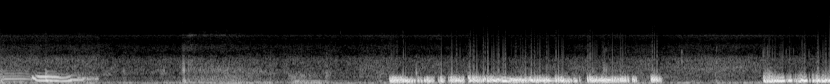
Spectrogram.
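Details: Stomach growling: loud, low gurgling and rumbling in several long bursts between quieter stretches; borborygmi.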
